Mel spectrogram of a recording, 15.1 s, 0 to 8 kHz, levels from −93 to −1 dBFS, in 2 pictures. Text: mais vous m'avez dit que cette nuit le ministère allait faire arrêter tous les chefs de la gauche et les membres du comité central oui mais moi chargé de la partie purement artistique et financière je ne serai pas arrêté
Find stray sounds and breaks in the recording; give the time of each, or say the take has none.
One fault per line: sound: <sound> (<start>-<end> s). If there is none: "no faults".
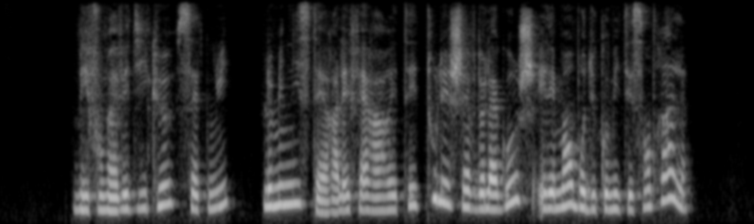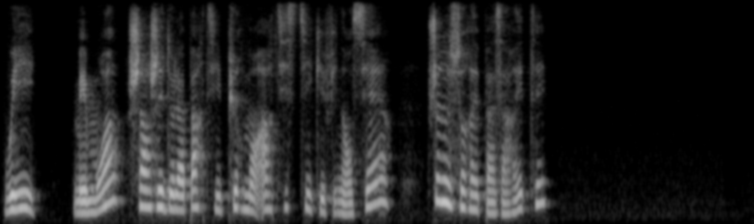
no faults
